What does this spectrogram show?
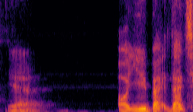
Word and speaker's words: Eubanks: Do you know how to pronounce that name there for me, Boz? Yeah, that's Eubanks. Yeah. Oh, Eubanks.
